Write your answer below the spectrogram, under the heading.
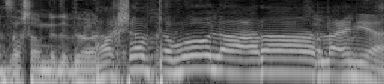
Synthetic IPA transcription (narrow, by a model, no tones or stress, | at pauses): azaχʃavned̪abeʁaχʃavt̪avolaaʕɾa | laʕɪnjan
